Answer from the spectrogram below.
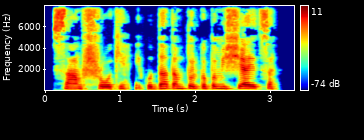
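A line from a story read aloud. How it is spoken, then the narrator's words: Grumbling spirit. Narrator (Russian): ворчал Тин в образе духа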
